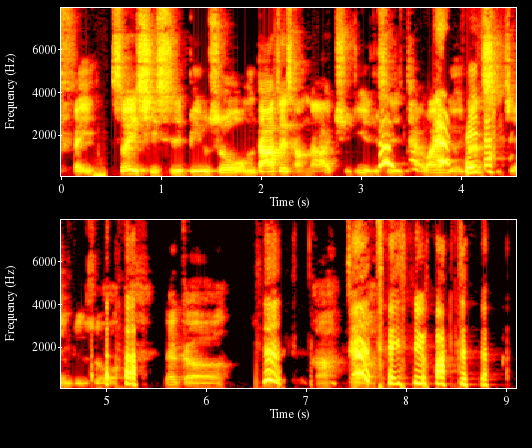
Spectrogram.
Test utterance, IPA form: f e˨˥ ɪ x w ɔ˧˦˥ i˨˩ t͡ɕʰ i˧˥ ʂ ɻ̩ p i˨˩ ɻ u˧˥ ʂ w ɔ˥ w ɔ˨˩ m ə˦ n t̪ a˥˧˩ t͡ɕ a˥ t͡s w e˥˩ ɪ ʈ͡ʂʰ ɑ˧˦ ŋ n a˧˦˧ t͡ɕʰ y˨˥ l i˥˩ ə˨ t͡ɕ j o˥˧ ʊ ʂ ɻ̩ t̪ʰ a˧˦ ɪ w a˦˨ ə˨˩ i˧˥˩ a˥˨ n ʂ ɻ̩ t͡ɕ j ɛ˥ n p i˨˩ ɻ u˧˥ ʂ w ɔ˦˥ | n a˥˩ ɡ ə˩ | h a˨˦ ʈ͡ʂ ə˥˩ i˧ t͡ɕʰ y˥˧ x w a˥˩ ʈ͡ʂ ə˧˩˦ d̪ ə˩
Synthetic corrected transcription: f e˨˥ ɪ s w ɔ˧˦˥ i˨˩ t͡ɕʰ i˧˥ ʂ ɻ̩ p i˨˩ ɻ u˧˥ ʂ w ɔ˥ w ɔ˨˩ m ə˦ n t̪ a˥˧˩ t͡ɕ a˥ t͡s w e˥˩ ɪ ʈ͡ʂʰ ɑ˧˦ ŋ n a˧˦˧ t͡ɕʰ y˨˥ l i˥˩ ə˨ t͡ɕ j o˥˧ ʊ ʂ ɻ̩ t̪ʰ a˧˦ ɪ w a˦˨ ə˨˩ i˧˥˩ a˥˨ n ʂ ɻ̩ t͡ɕ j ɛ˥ n p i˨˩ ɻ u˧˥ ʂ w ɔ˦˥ | n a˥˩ ɡ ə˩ | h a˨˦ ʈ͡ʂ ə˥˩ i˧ t͡ɕ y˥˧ x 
